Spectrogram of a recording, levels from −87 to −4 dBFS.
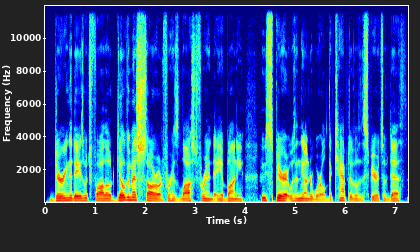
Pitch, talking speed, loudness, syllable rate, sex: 120 Hz, 215 wpm, -18 LUFS, 6.1 syllables/s, male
